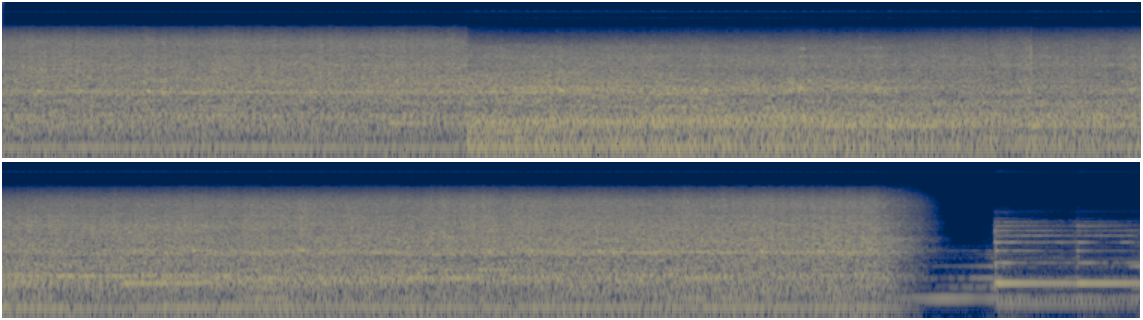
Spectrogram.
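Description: Small engine-driven grinding mill running steadily, a dense mechanical noise over a low engine hum. It gets louder about three seconds in and cuts off suddenly near the end.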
